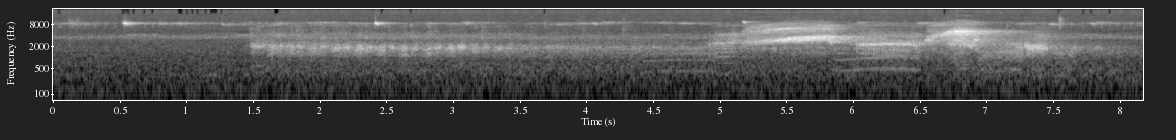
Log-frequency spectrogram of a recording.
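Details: A yellow-bellied glider (Petaurus australis) in Australia gives a strange, drawn-out shriek that breaks into harsh, gurgling rattles.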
